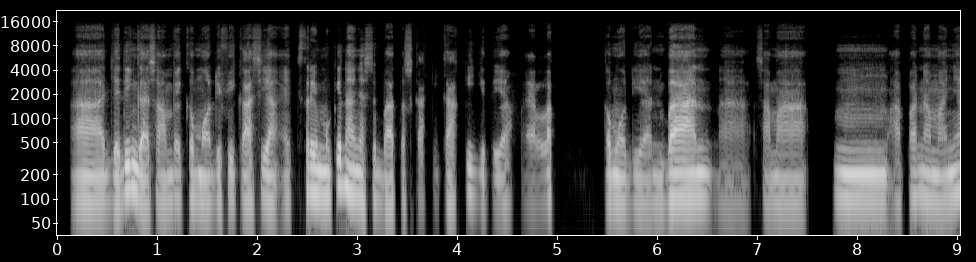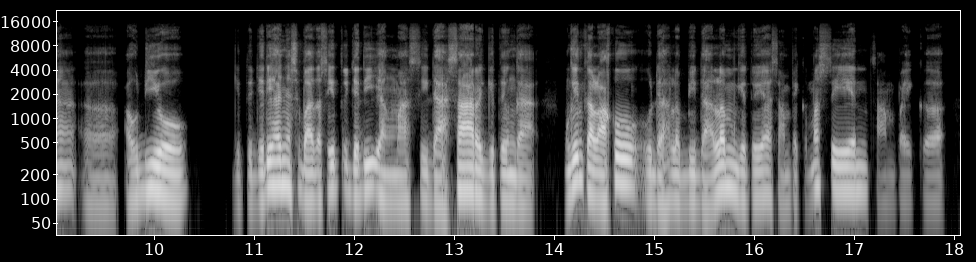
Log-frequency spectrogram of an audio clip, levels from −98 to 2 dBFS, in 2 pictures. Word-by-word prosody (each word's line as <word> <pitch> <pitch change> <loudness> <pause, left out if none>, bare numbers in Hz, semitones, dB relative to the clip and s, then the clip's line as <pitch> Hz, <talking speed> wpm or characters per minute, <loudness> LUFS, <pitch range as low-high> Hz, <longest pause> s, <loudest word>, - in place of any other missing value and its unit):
Eee, 95 -1 -1
jadi 95 +7 0
nggak - - +1
sampai 100 +1 -6
ke - - -9
modifikasi 100 0 -5
yang 95 -2 -2
ekstrim. 115 +5 -1
Mungkin 110 +8 +2
hanya 105 -4 0
sebatas 95 -4 -7
kaki-kaki, 110 -3 -10
gitu 90 0 -8
ya, 90 - -9
velg, - - -8 0.5
kemudian 95 -1 -5
ban, 105 +1 +3
ah 85 -1 -18
sama, 90 -1 -9 0.2
mmm, 100 -2 0
apa 110 +3 -9
namanya, 105 +6 -3
eee, 90 -2 -14 0.2
audio, 110 -1 +5 0.5
gitu. - - -20
Jadi 105 +9 +3
hanya 150 - +4
sebatas 105 -5 0
itu, 135 +1 -1
jadi 130 0 +2
yang 100 - -4
masih 100 +1 -6
dasar, 120 +7 +5
gitu, 100 +1 -4
nggak 95 -4 -2 0.2
mungkin 165 +3 +3
kalau - - +6
aku 155 -4 +5
udah 95 -3 -2 0.2
lebih 100 +1 -4
dalam, 120 +9 +3
gitu 110 0 -2
ya, 115 - 0
sampai 95 -3 -13
ke - - -28
mesin, 130 -2 +1
sampai 95 0 -18
ke 95 0 -12
100 Hz, 160 wpm, -23 LUFS, 95-115 Hz, 0.5 s, kalau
